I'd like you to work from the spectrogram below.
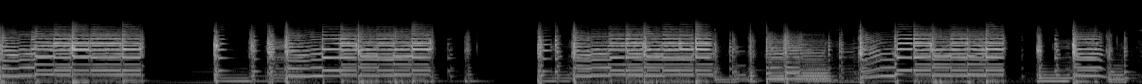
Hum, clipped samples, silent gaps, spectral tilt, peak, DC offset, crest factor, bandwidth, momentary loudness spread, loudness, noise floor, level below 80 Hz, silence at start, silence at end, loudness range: none; under 0.1%; none; -3 dB/octave; -4 dBFS; under 0.1%; 22 dB; 8.8 kHz; 13 LU; -23 LUFS; -72 dBFS; -52 dBFS; 0 s; 0.15 s; 1 LU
